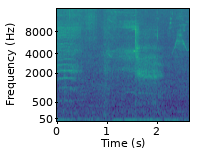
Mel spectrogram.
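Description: The speaker's baby cries faintly in the background, thin wavering wails rising and falling intermittently, quiet against low room noise.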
